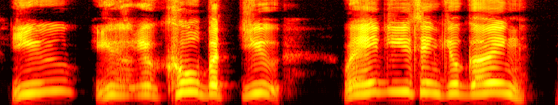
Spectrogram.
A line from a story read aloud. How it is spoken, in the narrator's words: Becca yells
